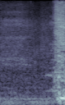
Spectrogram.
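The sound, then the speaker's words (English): A single abrupt sneeze bursts out after a brief hush, loud and breathy, cut off at the end with no one speaking. “Bless you.”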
